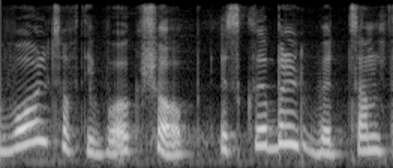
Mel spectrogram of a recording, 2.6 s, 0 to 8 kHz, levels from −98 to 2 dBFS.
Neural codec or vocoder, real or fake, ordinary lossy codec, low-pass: none; real; none; 7.2 kHz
